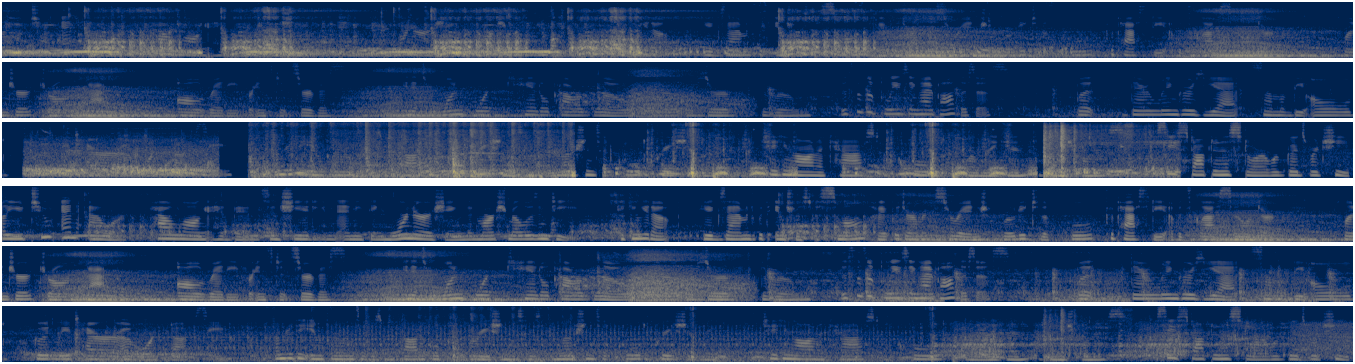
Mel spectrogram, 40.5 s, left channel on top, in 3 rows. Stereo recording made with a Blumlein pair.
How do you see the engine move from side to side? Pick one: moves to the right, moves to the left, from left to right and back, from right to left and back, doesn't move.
moves to the right.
